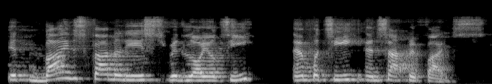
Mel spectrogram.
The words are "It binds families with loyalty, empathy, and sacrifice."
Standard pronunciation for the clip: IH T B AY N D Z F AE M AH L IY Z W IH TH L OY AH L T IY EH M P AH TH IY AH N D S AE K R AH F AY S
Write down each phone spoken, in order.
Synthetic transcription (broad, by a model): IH T B AY N D S F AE M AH L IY S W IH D L OY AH L T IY EH M P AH T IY AH N D S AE K R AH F AY S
